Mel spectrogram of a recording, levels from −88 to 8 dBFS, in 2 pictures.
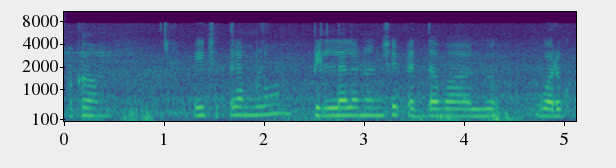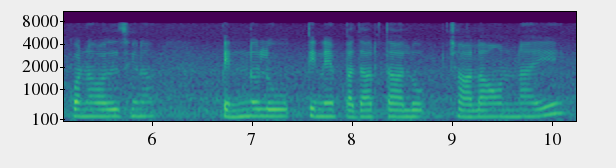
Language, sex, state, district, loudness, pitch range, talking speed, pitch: Telugu, female, Andhra Pradesh, Guntur, -23 LUFS, 200-230 Hz, 75 wpm, 215 Hz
